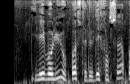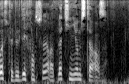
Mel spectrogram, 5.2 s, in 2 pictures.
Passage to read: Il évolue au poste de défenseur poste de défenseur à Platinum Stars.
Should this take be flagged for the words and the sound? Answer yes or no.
no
